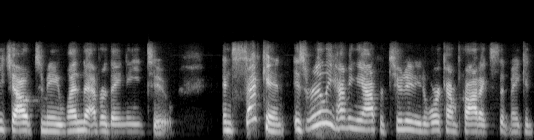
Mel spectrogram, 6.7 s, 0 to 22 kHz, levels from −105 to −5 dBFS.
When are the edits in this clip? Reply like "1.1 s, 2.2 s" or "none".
none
